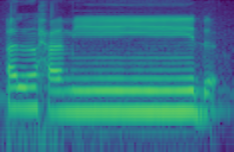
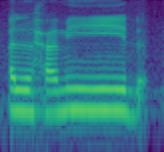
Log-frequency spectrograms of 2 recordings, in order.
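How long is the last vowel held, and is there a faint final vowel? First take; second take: medium hold; short hold. First: The long vowel is held moderately, ending in silence. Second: The long vowel is held briefly, ending in silence. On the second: "dengan mad aridi sukunnya dua"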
